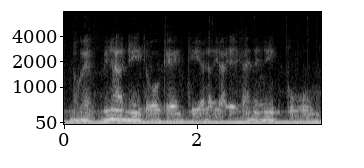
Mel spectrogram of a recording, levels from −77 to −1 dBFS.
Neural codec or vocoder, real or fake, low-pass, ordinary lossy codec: codec, 24 kHz, 3 kbps, HILCodec; fake; 7.2 kHz; none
